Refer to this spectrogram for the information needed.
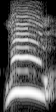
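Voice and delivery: high, loud whoop; victory whoop. Acted. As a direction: shout it like a winning crowd. Israel celebrating victory.

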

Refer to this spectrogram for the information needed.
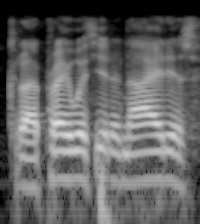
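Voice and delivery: quiet, gentle invitation to prayer; soft altar call. Acted. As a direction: draw them in softly, unhurried.

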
